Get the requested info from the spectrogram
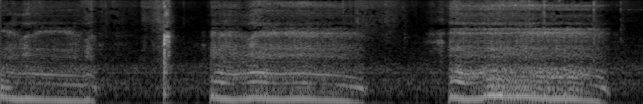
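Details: A domestic cat growls low, slow and steady in three drawn-out bouts with its mouth slightly open, an aggressive warning not to touch it, given when defending itself or just before a fight.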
